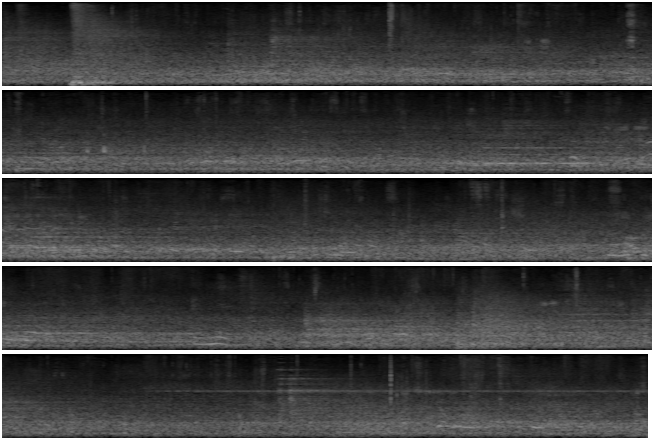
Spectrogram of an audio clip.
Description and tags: Public Space big
recorded in a large inside space with lots of echoing chatter
open, talk, ambience, chatter, people, caf, field-recording, chatting, food, talking, ambiance, hospital, crowd, soundscape, general-noise, space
